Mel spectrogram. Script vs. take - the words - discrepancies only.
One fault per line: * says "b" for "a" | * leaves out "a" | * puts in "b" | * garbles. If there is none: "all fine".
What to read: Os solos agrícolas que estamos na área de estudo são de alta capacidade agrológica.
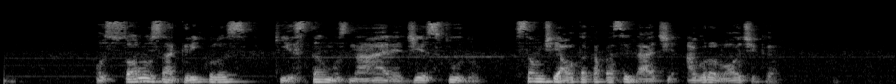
all fine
